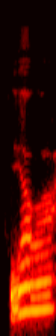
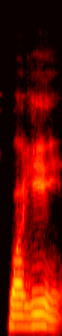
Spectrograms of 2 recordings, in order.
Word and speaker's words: Poirier: Jay, is it Poorer? How do you say her name? Poirier, she's a French woman. Oh, there we go. Yep, she's a French Canadian woman. Say it again. Like Portier, but Poirier. Poirier.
